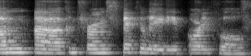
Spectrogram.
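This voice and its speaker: The speaker talks at a moderate pace with a Korean accent. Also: woman. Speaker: PR specialist. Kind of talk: webinar presentation. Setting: online webinar.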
